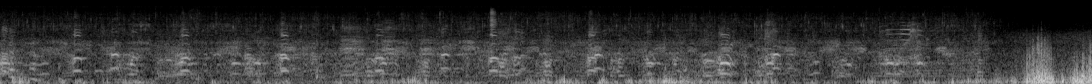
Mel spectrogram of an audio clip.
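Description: A large flock of Canada geese and other waterfowl calling, with many short honks overlapping continuously over a low rumble.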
